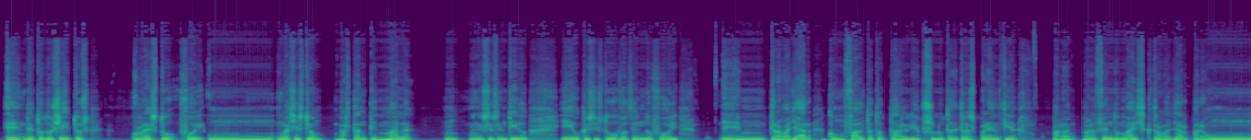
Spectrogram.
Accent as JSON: {"language": "Galician", "town": "Perlío", "region": "Galicia", "country": "Spain", "tie": "born or raised there", "also_born_or_lived": "Caldas de Reis", "said": "meus pais viñeron a vivir a Perlío, alá polos anos 50, non? Eu nacín, a pesar diso, nacín en Caldas de Reis. Pero aos poucos días, pois, bueno, xa estaba en Perlío, non?"}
